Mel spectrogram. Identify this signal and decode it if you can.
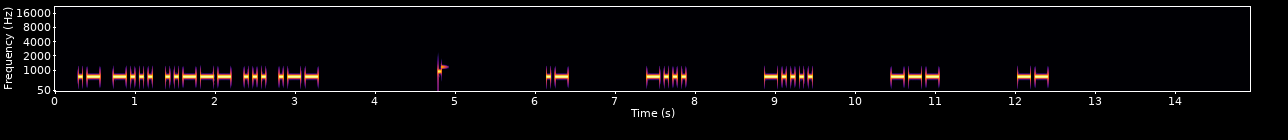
Morse code, heard as a keyed tone, about 22 wpm, spaced as for 11 wpm, 700 Hz. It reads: AB2SW AB6OM
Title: USA Call Signs - 5 Characters - 6x Character Spacing - 22wpm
